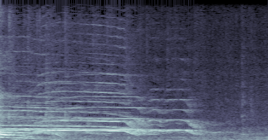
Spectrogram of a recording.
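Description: A single voice singing a few held notes that slide downward, dying away about three seconds in, then a quiet hall background.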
